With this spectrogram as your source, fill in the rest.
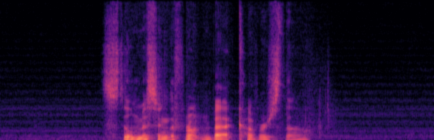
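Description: A man speaks briefly and animatedly into a close microphone.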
